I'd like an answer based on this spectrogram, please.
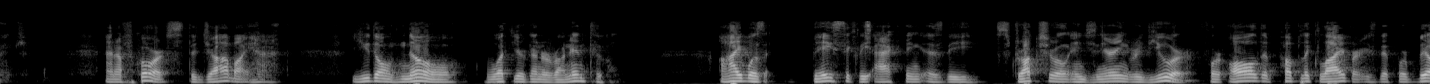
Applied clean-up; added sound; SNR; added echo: neural mask model DeepFilterNet 3.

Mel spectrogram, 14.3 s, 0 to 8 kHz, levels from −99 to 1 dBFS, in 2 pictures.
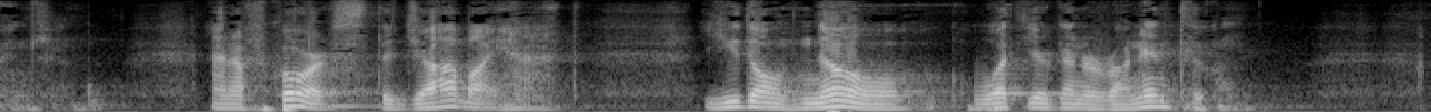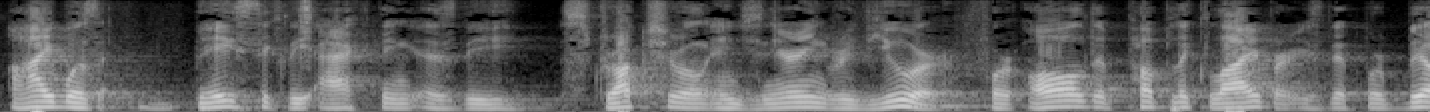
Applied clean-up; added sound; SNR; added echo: none; Domestic sounds, home sounds; 18 dB; none.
